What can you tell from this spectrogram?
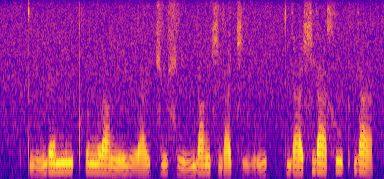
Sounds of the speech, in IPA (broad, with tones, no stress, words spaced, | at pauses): t̪i˨˩lɥɛ˥ mi˥npʰɤ˥ŋ lɑ˥˧ŋli˥˩la˨˩ɪ̯t͡ɕy˥ ɕy˨˩mjɑ˥ŋɕjä˧˥t͡ɕi˨˩˦n | t̪jä˧˥ɕjä˥˩ xu˥pʰjä˥˩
